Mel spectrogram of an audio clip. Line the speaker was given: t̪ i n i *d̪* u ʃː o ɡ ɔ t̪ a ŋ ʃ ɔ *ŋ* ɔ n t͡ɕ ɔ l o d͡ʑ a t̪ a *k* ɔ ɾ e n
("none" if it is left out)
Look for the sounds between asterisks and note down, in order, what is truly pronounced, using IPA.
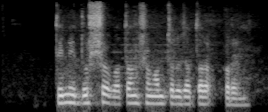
d̪, ŋ, k

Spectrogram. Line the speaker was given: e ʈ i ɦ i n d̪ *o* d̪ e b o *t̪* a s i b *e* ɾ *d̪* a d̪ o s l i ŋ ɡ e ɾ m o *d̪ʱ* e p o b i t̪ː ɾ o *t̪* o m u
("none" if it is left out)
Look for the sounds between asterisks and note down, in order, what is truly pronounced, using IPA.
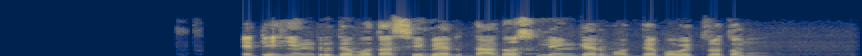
u, t̪, e, d̪, d̪ʱː, t̪

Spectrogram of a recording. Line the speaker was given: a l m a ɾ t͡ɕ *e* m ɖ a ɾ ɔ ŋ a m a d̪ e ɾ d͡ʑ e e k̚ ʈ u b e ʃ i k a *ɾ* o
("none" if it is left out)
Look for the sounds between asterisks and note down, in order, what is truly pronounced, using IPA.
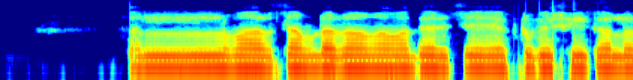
a, l

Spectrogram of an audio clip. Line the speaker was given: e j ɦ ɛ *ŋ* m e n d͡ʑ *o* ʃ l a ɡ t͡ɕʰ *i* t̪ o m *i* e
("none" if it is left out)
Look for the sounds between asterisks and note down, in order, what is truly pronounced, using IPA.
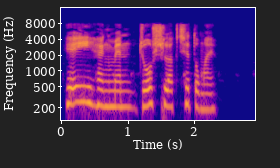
ŋ, o, e, a

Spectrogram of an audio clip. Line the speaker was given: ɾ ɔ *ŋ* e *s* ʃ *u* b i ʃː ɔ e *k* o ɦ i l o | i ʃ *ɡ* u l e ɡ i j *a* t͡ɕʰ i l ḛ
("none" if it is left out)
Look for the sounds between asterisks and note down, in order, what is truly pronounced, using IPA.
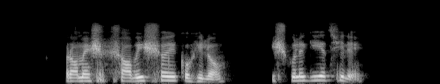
m, ʃ, ɔ, k, k, e

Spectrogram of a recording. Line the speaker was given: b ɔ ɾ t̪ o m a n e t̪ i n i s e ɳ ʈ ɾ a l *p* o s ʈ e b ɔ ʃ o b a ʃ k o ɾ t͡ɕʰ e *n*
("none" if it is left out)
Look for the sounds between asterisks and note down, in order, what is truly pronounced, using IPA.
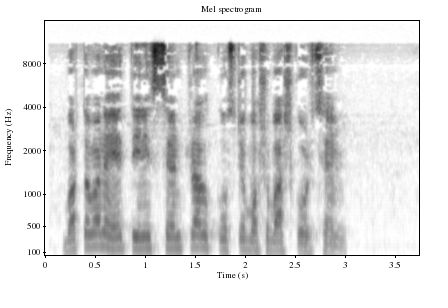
k, n

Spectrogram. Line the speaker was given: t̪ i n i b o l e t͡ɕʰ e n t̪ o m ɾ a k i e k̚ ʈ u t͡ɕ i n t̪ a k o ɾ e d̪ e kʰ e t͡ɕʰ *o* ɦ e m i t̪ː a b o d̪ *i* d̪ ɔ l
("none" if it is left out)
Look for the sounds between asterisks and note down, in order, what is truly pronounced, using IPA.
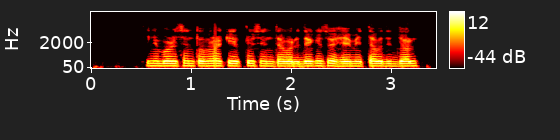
o, i

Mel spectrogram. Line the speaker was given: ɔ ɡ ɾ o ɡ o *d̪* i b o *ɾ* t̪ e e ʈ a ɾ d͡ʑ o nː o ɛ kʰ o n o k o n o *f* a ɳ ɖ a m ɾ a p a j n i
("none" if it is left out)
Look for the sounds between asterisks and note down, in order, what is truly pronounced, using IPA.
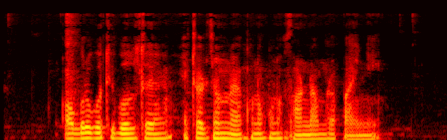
t̪, l, f

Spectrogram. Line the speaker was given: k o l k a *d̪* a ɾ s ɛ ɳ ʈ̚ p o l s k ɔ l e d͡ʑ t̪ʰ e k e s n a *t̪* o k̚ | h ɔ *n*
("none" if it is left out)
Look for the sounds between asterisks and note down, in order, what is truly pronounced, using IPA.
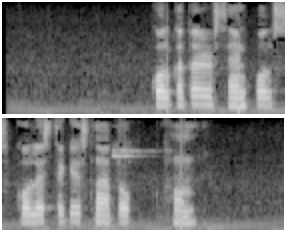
t̪, t̪, n

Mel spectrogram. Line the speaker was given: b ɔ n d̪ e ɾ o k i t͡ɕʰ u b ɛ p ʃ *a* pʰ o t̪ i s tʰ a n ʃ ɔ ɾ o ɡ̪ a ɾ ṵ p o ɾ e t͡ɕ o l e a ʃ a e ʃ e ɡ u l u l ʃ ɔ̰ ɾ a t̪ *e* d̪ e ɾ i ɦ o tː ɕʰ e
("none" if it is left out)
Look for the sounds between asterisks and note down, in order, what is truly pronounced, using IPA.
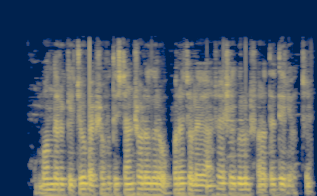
a, e

